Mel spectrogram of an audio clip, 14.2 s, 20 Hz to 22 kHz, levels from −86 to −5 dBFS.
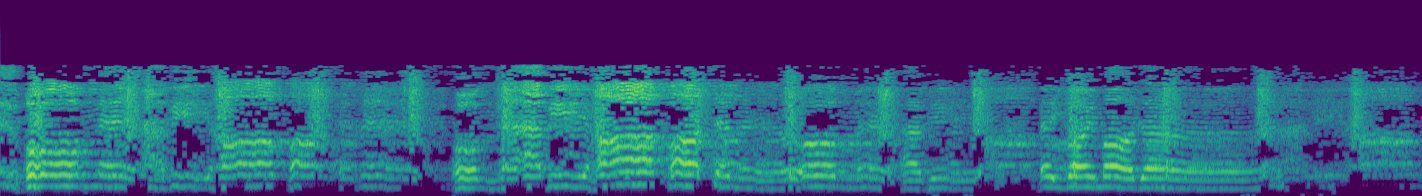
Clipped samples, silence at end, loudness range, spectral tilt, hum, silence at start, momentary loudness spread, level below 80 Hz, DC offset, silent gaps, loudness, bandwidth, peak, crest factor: under 0.1%; 0 s; 7 LU; -5 dB/octave; none; 0 s; 14 LU; -82 dBFS; under 0.1%; none; -22 LUFS; 6 kHz; -6 dBFS; 18 dB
